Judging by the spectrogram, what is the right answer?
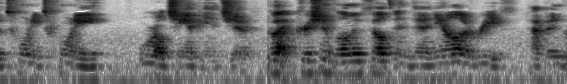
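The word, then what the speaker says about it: Blummenfelt: european powers on the men's side norwegian christian blumenfeldt that's how you pronounce it he took first in the championship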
